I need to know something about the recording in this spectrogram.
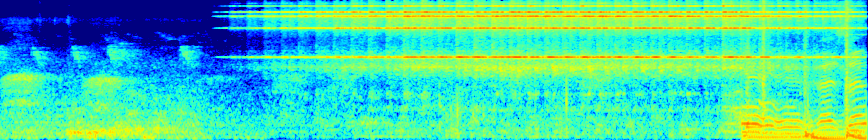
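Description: Puja bell rung rapidly and continuously, a bright high ringing that starts about two seconds in and grows louder; a song comes in near the end.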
